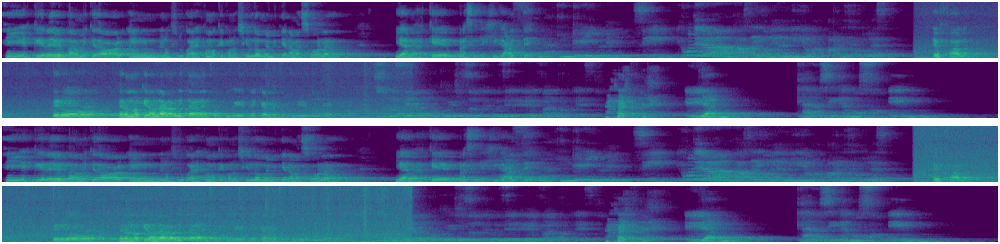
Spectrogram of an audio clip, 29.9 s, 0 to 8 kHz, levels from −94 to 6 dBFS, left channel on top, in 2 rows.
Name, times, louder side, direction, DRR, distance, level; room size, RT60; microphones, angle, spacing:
voice 1, 0.0-5.1 5.9-8.0 14.0-14.5 15.7-16.3 16.7-19.9 24.0-24.8 25.4-25.7, left 1 dB, 20° left, 4 dB, 0.7 m, -31 dB
voice 2, 7.3-13.2 15.8-17.2 18.9-19.1 19.4-24.6 25.2-25.9 26.9-28.8, equal, 20° right, -9 dB, 4.1 m, -43 dB
sound 1, 13.7-21.1, right 7 dB, 85° right, 0.5 m, -42 dB
15.5 x 10.0 x 8.1 m, 2.3 s
head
